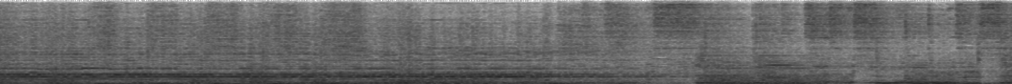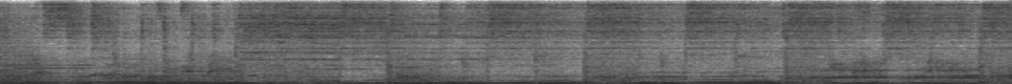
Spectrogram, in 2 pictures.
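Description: A live band playing on stage. For the first three and a half seconds a chord is held with steady sustained tones; then the music switches to a driving groove with bass and drums.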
